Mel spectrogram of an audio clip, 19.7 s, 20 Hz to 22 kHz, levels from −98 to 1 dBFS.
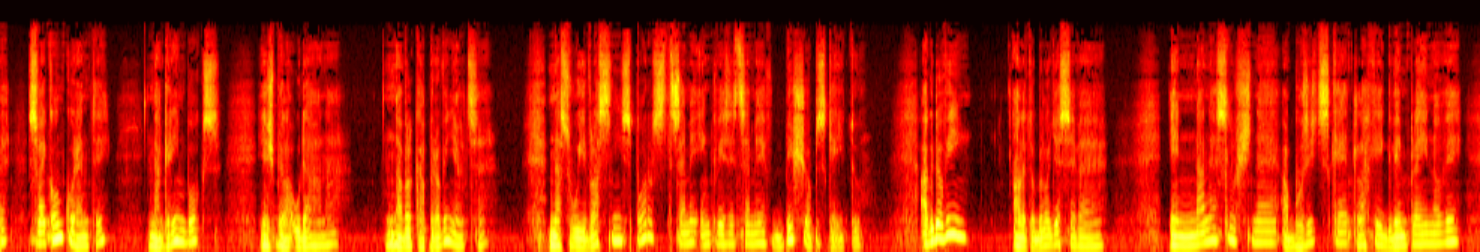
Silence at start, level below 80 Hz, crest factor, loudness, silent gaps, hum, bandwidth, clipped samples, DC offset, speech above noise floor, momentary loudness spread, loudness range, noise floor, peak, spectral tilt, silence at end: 0 s; -46 dBFS; 18 dB; -21 LUFS; none; none; 15.5 kHz; under 0.1%; under 0.1%; 35 dB; 13 LU; 3 LU; -56 dBFS; -4 dBFS; -4.5 dB/octave; 0 s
